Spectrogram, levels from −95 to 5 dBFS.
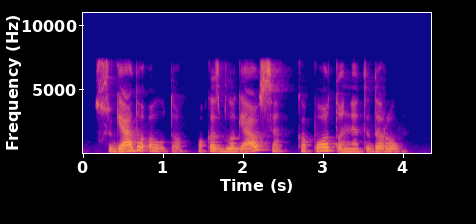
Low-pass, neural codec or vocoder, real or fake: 7.2 kHz; none; real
